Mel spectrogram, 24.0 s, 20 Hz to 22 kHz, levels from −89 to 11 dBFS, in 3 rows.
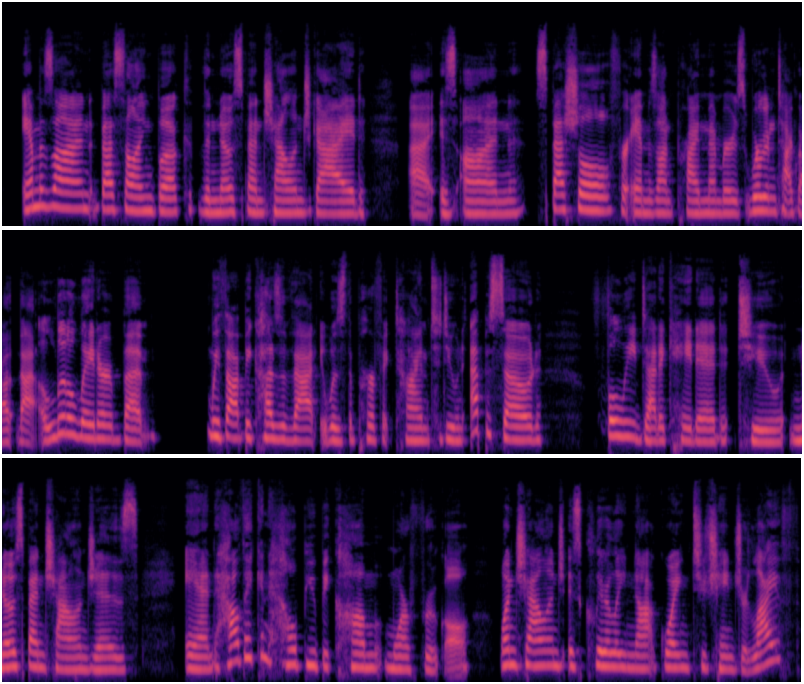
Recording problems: none

